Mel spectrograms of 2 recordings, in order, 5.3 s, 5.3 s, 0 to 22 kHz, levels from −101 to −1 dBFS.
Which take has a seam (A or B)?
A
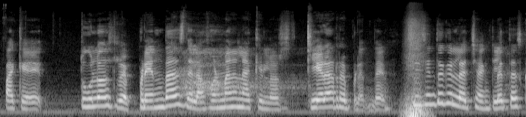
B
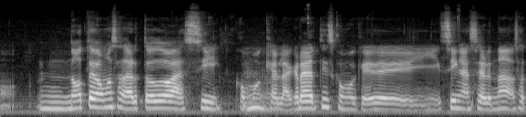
A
